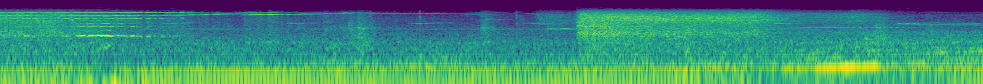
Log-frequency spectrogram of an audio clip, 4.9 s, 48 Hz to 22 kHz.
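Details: First Manchester Volvo B10BLE diesel bus 61241 (R339GHS), recorded 9 October 2010. A thin, piercing, strange high-pitched squeal sits above the low drone and a hiss of air; source unknown.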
